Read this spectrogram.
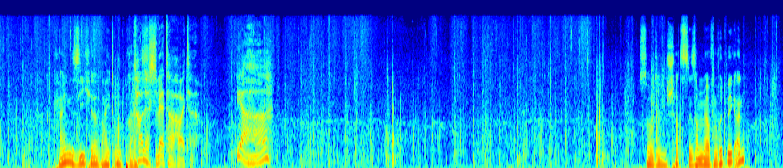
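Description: Footsteps run quickly over grass and rock.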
